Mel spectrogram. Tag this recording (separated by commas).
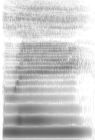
Human voice, Female singing, Singing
